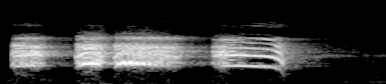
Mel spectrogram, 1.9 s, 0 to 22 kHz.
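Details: Red junglefowl crow at a 2020 trapping site, where the bird serves as a decoy: a loud four-part crow, with three clipped harsh syllables and a final drawn-out note falling at its end.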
